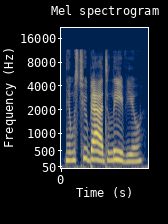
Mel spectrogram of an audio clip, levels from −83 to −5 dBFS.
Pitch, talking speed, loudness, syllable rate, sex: 225 Hz, 240 wpm, -17 LUFS, 5.5 syllables/s, female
